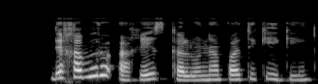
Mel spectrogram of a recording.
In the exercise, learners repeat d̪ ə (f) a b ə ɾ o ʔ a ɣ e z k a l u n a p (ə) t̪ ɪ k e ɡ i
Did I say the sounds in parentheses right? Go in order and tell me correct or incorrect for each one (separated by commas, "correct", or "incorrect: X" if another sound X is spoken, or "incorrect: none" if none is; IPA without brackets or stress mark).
incorrect: x, incorrect: ɑ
